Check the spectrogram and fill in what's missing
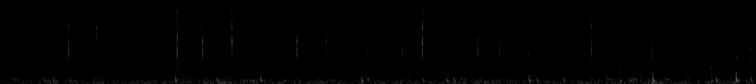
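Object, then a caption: Plastic bottle filled with liquid. A clear, medium-size, hollow plastic Garnier micellar water bottle with a green cap, filled with liquid and held in one hand, is tapped with the medium-length painted fingernails of the other hand. A quiet, irregular series of sharp, bright clicks and taps sounds over a low, steady background rumble, each tap dying away almost instantly.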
